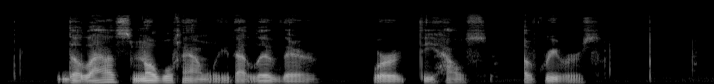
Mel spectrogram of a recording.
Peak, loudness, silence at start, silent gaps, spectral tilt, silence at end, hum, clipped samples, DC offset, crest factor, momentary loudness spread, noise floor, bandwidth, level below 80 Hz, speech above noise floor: -10 dBFS; -29 LUFS; 0.6 s; none; -5.5 dB/octave; 1.15 s; none; under 0.1%; under 0.1%; 22 dB; 15 LU; -74 dBFS; 11.5 kHz; -58 dBFS; 45 dB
